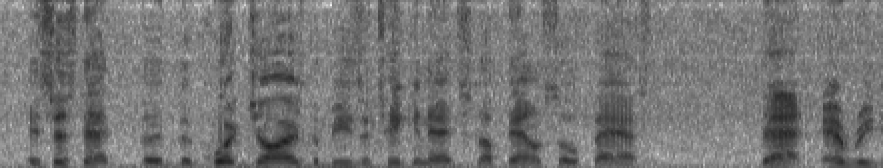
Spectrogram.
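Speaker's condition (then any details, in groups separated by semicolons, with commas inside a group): No condition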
